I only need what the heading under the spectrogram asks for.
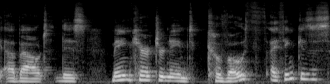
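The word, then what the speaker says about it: Kvothe: This is another adult high fantasy about this main character named Kavoth, I think is how you say his name.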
